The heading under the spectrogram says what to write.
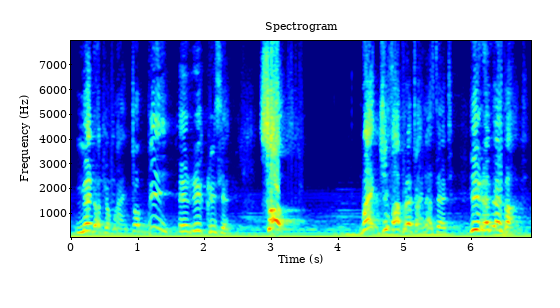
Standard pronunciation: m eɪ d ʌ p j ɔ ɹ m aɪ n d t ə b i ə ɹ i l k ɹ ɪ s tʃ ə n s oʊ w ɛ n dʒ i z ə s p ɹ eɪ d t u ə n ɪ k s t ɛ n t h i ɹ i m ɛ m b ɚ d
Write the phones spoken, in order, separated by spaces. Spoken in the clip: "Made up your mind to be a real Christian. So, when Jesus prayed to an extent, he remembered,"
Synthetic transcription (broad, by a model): m eɪ d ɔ p j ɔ m aɪ n d t ə b i ə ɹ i k ɹ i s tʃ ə n s oʊ w ɛ n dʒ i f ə p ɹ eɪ t u ə n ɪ s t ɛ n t h i ɹ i m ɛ m b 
